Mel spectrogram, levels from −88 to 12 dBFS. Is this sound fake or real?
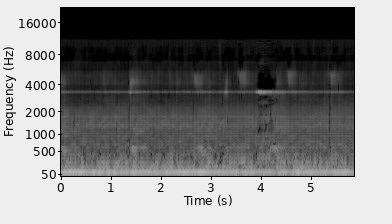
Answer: fake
